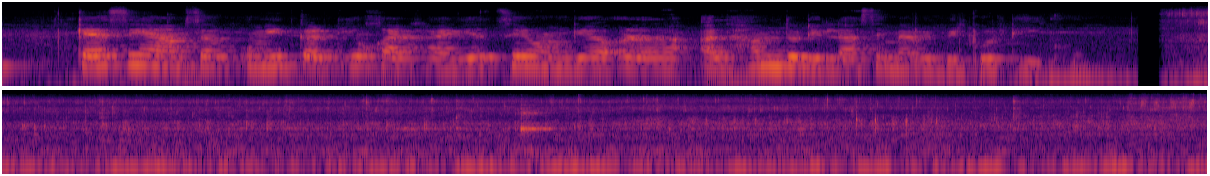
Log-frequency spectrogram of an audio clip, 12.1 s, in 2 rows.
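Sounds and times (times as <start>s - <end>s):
chicken frying in oil: 5.8s - 12.0s.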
